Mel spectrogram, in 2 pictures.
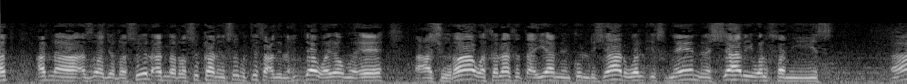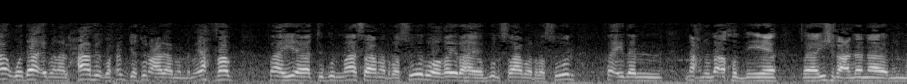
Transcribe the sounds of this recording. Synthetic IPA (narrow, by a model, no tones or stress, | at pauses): t̪ | ʔanːaazwaːd͡ʒɑrˤːɑsuːlʔanːɑrˤːɑsuːlkaːnjɑsˤuːmt̪ɪsʕamɪnalħɪd͡ʒːawajoːmʔeː | ʕaʃuɾˤɑːʔwiθalaːθaʔajːaːmːinkulːʃahɾwilʔɪsmeːnmɪnaʃːahɾiwɪlxamiːsˤ | ʔawɪd̪aːʔimanalħɑːfɨðˤwħʊd͡ʒːat̪ʕalamanlamːajɪħfɑðˤ | fahijːat̪aɡuːlmasˤɑːmɑrˤːɑsuːlwɪɣajɾhajaɡuːlsˤaːmɑrˤːɑsuːl | faʔɪðanː | aħnunaʔxʊd̪biʔeː | fajɪʃɾˤɑʕlanalm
